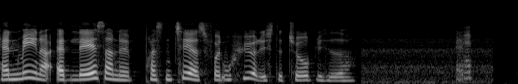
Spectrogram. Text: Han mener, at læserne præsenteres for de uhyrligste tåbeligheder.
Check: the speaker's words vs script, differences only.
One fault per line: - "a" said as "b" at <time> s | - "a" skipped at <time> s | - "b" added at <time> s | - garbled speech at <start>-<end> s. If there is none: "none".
- "de" skipped at 2.2 s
